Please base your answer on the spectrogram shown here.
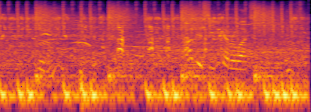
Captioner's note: laughs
